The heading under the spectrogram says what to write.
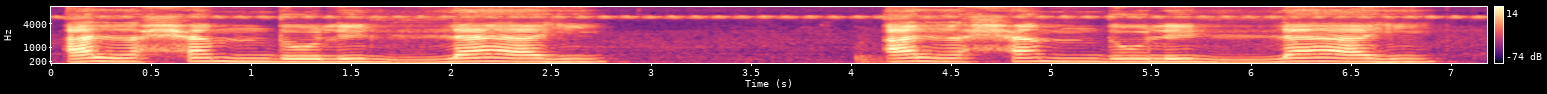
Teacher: लाम के ऊपर खड़ा ज़बर है, लाम को एक अलिफ की मिकदार लंबा ज़रूर करेंगे।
